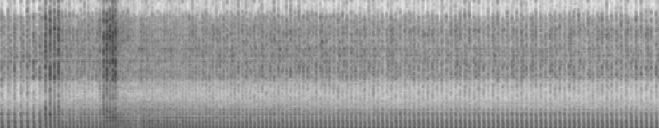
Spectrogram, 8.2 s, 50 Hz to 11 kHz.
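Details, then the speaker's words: Suzuki LT250E Quadrunner quad after fuel pump replacement for idle and starting problems: brief throttle blip, then steady single-cylinder thump settling to a smooth regular idle with no hunting or surging; now fixed. "alrighty that's now fixed"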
